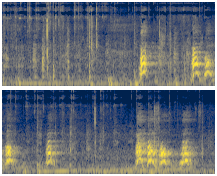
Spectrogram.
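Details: Guarding Belgian Malinois sounding off at a visitor with a run of loud, rough barks, single and in quick doubles and triples, while a person asks who's there.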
